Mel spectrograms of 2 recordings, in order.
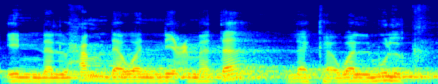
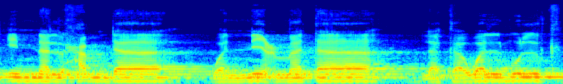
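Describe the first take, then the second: First: There is no pause after ni'mata. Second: There is a pause after ni'mata. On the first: The speaker calls it right. "tak berhenti gitu. Ha, dia cara baca ni" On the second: The speaker calls it wrong. "Ada orang berhenti lagu tu baca"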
